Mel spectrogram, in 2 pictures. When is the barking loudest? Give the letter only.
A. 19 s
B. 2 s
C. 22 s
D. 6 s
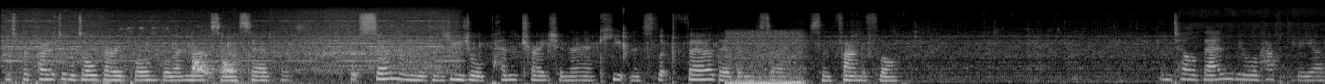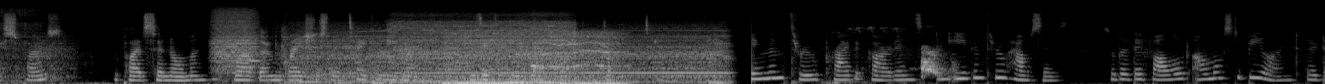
B.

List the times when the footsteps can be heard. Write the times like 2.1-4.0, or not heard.
not heard.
